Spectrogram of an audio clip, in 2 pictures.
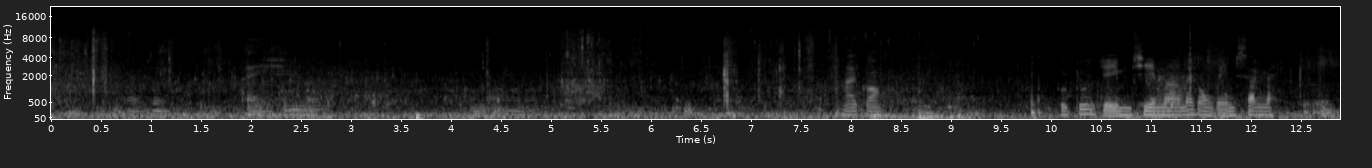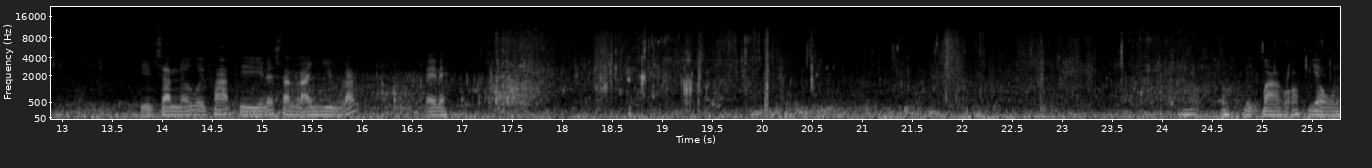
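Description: Wet seaweed squelches and rustles under a hand.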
